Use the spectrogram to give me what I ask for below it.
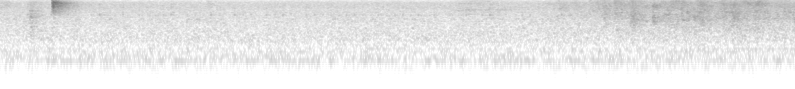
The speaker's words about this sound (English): putting my filtered water on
